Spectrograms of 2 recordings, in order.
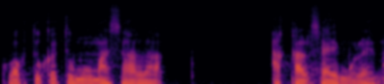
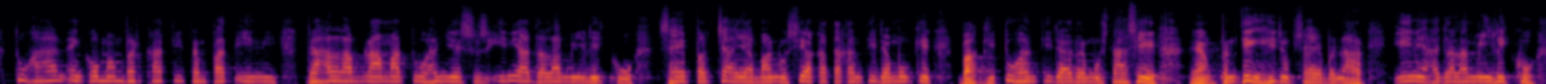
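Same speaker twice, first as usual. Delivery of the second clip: ordinary delivery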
